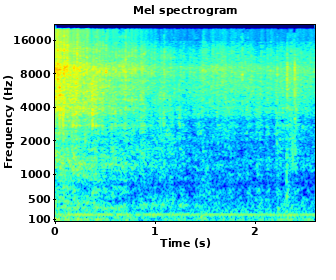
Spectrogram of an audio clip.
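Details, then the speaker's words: Maruti 800 at idle/low revs: deep, loud droning rumble from under the car with strong cabin vibration, far coarser than a sealed exhaust; owner suspects a damaged silencer, later repaired at a workshop. "बुलाओ बहुत तेज आवाज आवाज़ बाहर आ रहा है।"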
